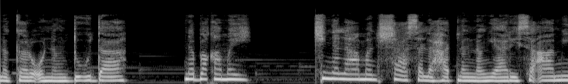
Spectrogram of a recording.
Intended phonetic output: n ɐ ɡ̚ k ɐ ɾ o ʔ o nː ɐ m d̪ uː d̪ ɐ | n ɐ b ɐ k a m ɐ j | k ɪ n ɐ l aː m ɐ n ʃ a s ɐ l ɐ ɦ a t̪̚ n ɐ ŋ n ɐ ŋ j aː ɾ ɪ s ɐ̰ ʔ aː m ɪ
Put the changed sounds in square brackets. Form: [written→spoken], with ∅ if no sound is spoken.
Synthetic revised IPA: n ɐ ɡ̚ k ɐ ɾ o ʔ o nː ɐ [m→ŋ] d̪ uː d̪ ɐ | n ɐ b ɐ k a m ɐ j | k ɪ n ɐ l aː m ɐ n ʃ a s ɐ l ɐ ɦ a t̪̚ n ɐ ŋ n ɐ ŋ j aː ɾ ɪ s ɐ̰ ʔ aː m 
